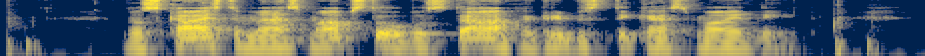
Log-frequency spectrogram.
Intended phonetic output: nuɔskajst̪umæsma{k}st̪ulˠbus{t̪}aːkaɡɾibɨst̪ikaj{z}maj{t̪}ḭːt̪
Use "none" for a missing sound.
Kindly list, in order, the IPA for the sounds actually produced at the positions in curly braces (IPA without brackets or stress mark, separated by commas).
p, t̪, s, d̪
